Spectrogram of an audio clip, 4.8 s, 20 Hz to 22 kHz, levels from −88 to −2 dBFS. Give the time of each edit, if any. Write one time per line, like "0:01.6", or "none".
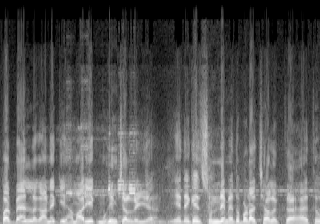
0:02.5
